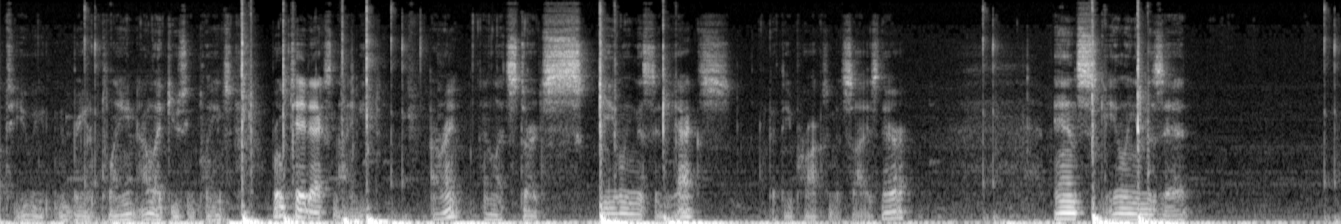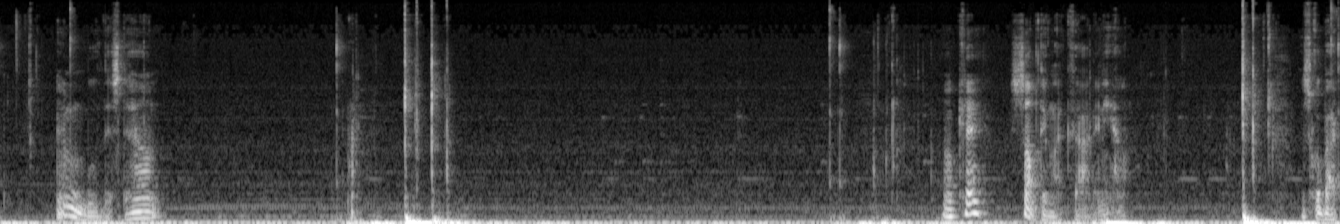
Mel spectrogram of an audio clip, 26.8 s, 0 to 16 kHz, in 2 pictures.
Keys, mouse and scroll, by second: 2.4 r, 6.1 s, 11.0 s, 14.1-16.0 drag, 17.4 s, 22.9-23.9 middle drag, 25.8 z.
